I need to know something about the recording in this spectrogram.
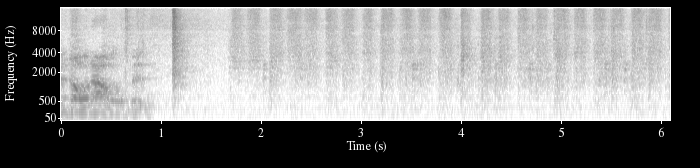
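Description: A paintbrush brushes softly across canvas.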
